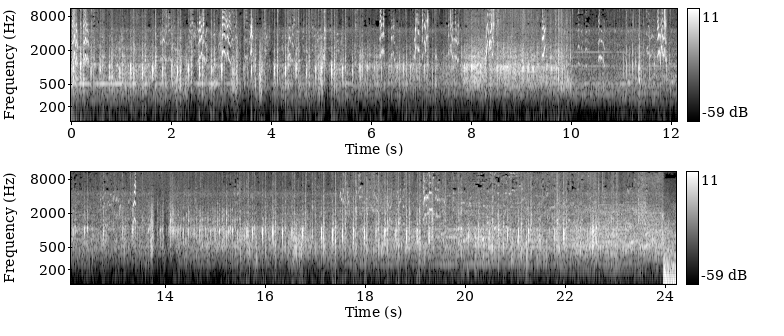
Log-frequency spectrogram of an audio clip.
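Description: Small hard wheels of a pushed cart or rolling luggage rattling and squeaking over concrete paving, a fast run of clicks that goes on throughout.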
